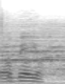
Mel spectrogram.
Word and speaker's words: Tubeo: Tubeyo. Hindi ko alam kung paano ito i-pronounce sa partner, no? Tubeo ba? Yes, partner. That's Tubeo. Tubeo. No, Tubeo.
